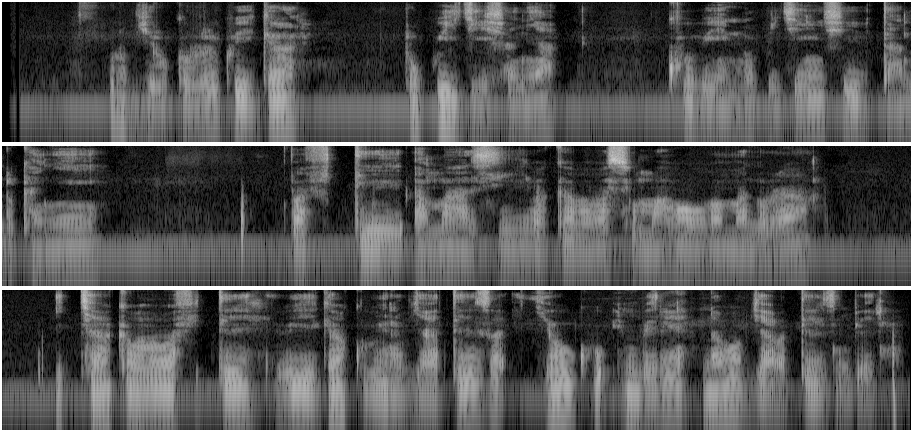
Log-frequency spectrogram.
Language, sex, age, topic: Kinyarwanda, male, 25-35, government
